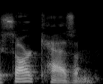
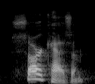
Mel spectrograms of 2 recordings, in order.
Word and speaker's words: sarcasm: Okay, we don't say it like that. We say sarcasm. Sarcasm. 3 syllables. Not 2, but 3 syllables.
